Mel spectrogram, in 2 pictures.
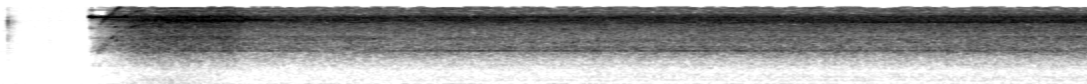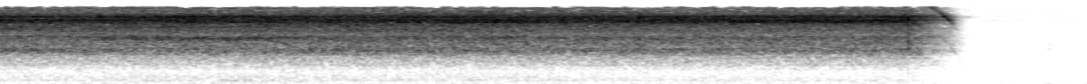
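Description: Dyson Airwrap curling barrel blowing air: a steady rush of air with a faint high motor whine. It switches on about half a second in and cuts off at the very end.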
